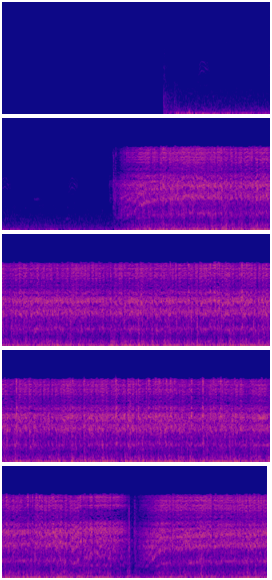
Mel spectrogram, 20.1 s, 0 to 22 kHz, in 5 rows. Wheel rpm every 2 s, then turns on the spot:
0, 0, 0, 110, 160, 160, 160, 160, 130, 90.
none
